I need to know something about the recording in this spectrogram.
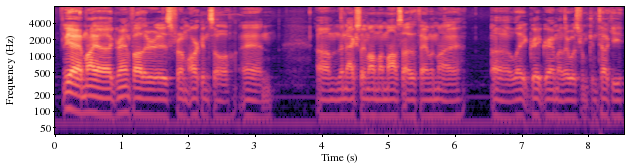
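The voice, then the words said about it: Mild Southern US accent. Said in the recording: “I detect a Southern accent”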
